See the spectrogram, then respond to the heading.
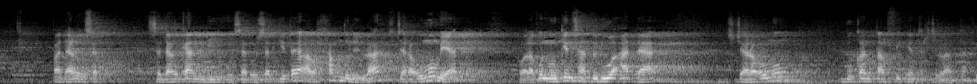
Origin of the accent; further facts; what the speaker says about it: Java, Indonesia; Saya orang Jawa, asli orang Jawa.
